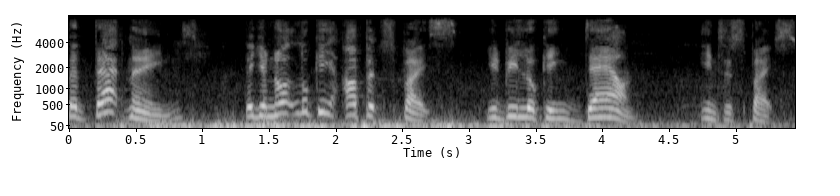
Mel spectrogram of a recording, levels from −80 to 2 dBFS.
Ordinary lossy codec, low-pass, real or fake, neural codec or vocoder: MP3, 48 kbps; 7.2 kHz; real; none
